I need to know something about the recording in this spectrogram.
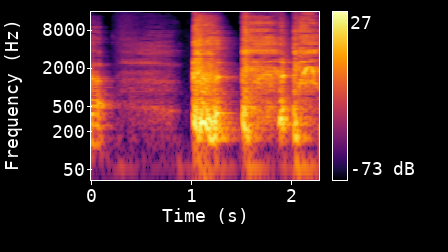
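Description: A man coughing: two sharp coughs about half a second apart, starting about a second in, with a third following right after.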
